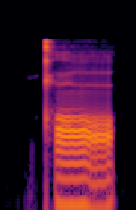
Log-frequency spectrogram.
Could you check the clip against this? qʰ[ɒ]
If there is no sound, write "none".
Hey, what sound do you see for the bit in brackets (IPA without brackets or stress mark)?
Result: ɒ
